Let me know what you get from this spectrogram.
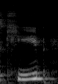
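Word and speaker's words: Kib: The pronunciation of this card is Keeb, and the qualities are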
